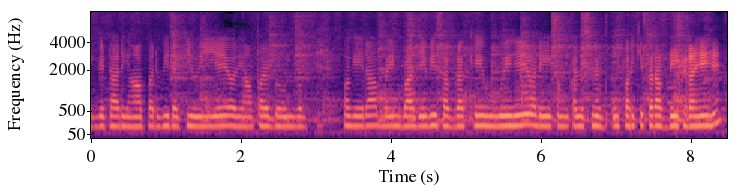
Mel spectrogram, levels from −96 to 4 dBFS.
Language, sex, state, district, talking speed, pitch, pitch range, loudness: Hindi, female, Bihar, Saran, 205 wpm, 195 Hz, 190-200 Hz, -22 LUFS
